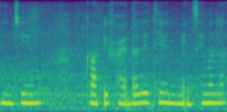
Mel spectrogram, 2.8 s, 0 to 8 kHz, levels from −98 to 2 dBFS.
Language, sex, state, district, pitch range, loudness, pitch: Chhattisgarhi, female, Chhattisgarh, Raigarh, 235-245 Hz, -14 LUFS, 240 Hz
